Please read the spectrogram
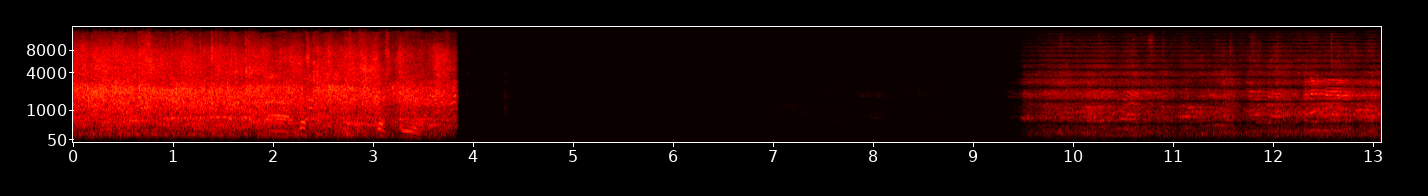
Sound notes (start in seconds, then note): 2.3 some Applause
